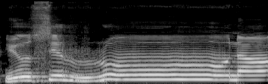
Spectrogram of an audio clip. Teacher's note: آگے لفظ اللہ اس کو موٹا کر کے پڑھنا ہے، ان اللہ یعلم، عین کو عین ساکن ہے، یا کے ساتھ ملا کر پڑھنا ہے، یعلم ما یسرون، سین کے ساتھ را کو ملا کر پڑھیں گے، را مشدد ہے اور مضبوطی کے ساتھ پڑھیں گے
